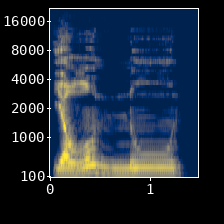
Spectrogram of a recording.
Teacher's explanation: یظنون کی نون مشدد میں غنہ ہوگا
